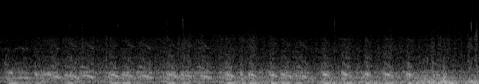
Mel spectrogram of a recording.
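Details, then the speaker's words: Bentley Flying Spur, 107,000 miles, at auction on a cold, wet day: long, even cranking with no catch, accelerator opened partly; compression issue suspected. "yeah so it sounds like it's trying to start sounds like a compression issue to be honest so we're not off to a good start but at least it's trying"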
